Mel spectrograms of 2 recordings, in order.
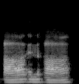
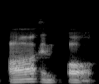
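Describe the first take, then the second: First: Both vowels are said as the same ah sound. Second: The second vowel is said as a different uh sound. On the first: The two vowels are merged. "in modern Hebrew, they pronounce them the same" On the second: The two vowels are kept distinct. "classically they were pronounced distinctly"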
